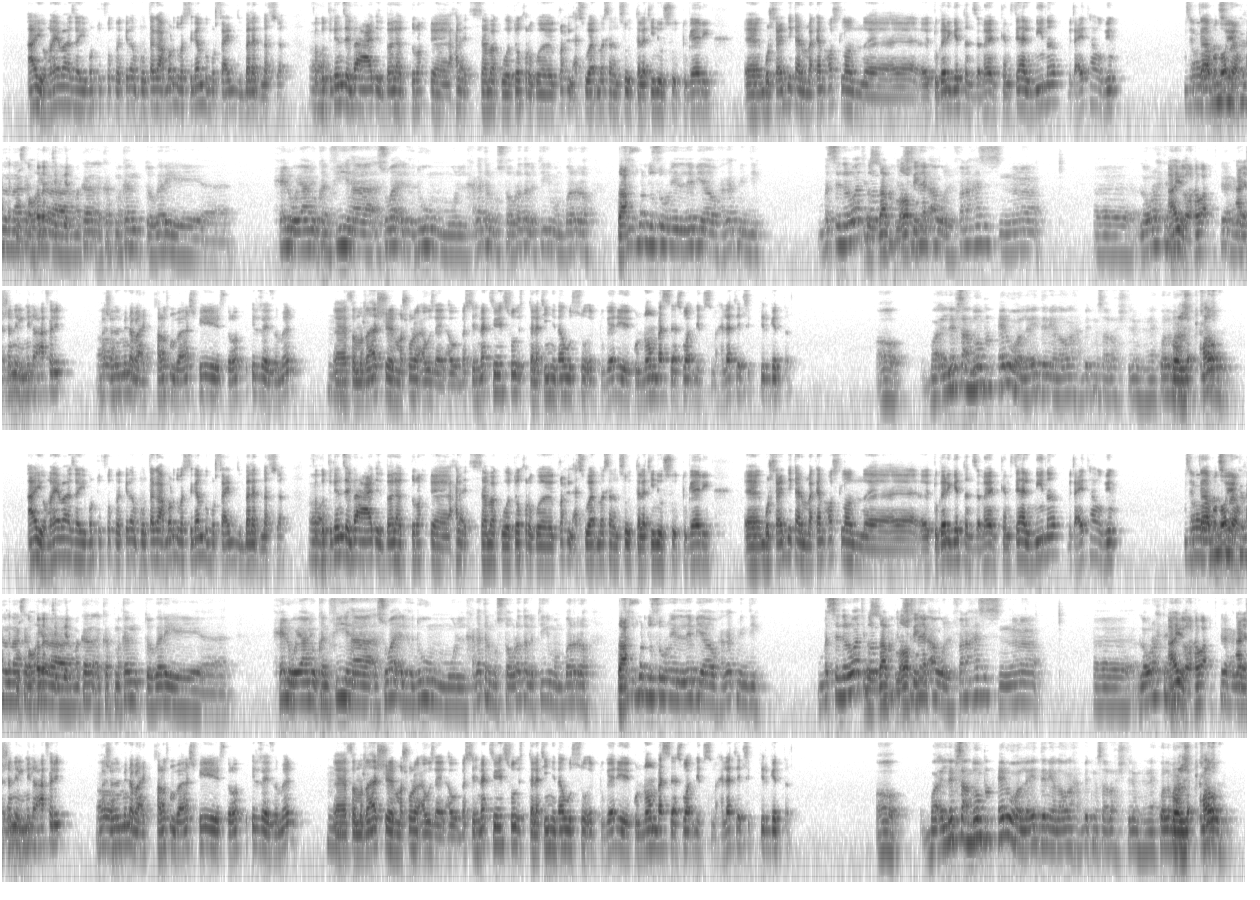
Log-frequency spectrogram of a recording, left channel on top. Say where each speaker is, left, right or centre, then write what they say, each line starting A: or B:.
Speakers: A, on the right; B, on the right.
A: ايوه ما هي بقى زي بورتو السخنه كده منتجع برضو بس جنب بورسعيد البلد نفسها
B: اه
A: فكنت تنزل بقى عادي البلد تروح ت- حلقه السمك وتخرج وتروح الاسواق مثلا سوق التلاتيني والسوق التجاري آه، بورسعيد دي كان مكان اصلا آه، تجاري جدا زمان كان فيها المينا بتاعتها وبينزل
B: اه
A: فيها
B: انا
A: بضايع
B: اسمع
A: وحاجات
B: كده انها
A: مستورده
B: كان فيها
A: كتير جدا
B: مكان كانت مكان تجاري آه، حلو يعني وكان فيها اسواق الهدوم والحاجات المستورده اللي بتيجي من بره زي
A: صح
B: برضو سوق ليبيا وحاجات من دي بس دلوقتي
A: بالظبط
B: برضو ما عادش
A: ما هو في
B: زي
A: هناك
B: الاول فانا حاسس ان انا آه لو رحت هناك
A: ايوه هو
B: اشتري حاجات
A: علشان
B: يعني
A: المينا قفلت
B: اه
A: عشان المينا بقت خلاص ما بقاش فيه استيراد كتير زي زمان
B: امم
A: آه، فما بقاش مشهوره قوي زي الاول بس هناك في سوق التلاتيني ده والسوق التجاري كلهم بس اسواق لبس محلات لبس كتير جدا
B: اه ب- اللبس عندهم طب حلو ولا ايه الدنيا لو انا حبيت مثلا اروح اشتري من هناك ولا ما
A: والله
B: عادش زي الاول
A: هو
